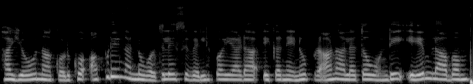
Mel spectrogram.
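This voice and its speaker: A woman's voice: fairly high pitch, fairly quick, dark tone. A woman reading a pleading worried mother. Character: anxious grieving mother, middle-aged woman. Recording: slightly dull recording.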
